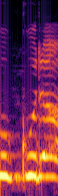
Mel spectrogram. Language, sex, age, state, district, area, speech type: Odia, female, 18-30, Odisha, Bargarh, rural, read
